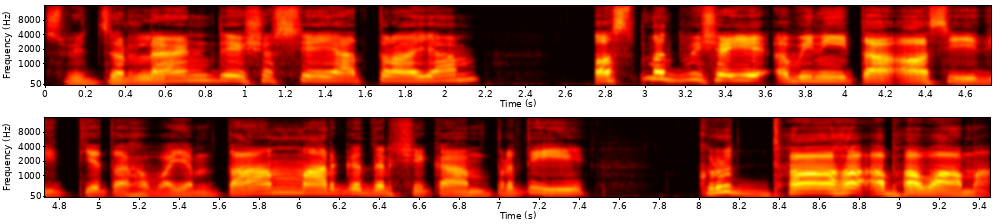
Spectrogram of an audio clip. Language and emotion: Sanskrit, angry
